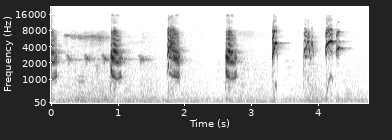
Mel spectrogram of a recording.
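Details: Long-tailed shrike's insistent provoking song aimed at making other shrikes respond: a buzzy trilled note, then spaced harsh, raspy bursts and a couple of sharp upslurred whistles.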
